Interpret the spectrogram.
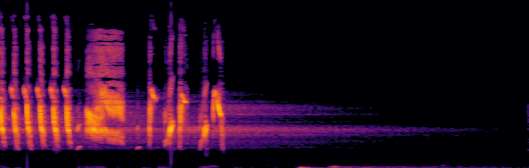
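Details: European goldfinch song labelled 'Widani': a quick run of bright chirps, a short buzzy burst, then sharp twittering notes that fade into a thin, sustained high tone, followed by near silence and one last chirp.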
